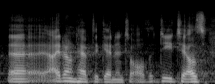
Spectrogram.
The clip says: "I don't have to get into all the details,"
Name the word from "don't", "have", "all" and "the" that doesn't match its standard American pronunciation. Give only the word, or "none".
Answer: have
